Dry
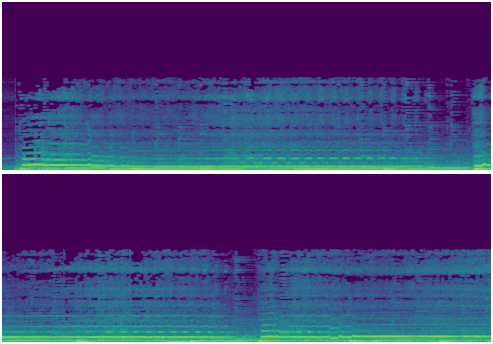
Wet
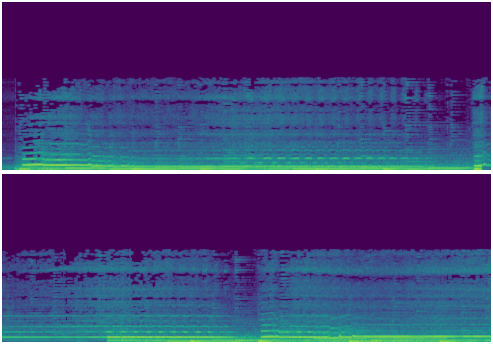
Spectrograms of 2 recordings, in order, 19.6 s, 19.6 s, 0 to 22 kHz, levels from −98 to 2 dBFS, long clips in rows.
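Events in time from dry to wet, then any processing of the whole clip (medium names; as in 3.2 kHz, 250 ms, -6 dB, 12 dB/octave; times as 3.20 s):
9.58–11.87 s: high-pass 1.3 kHz
15.70–18.67 s: frequency-shifting echo 297 ms, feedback 37%, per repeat -150 Hz, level -7 dB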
